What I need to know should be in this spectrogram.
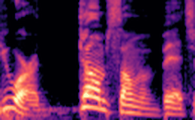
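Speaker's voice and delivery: angry, pissed-off shout, high and swooping. Retelling yelling at him while sitting in the truck, retelling an angry yell. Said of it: "I'm yelling at him. Like, I'm pissed".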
